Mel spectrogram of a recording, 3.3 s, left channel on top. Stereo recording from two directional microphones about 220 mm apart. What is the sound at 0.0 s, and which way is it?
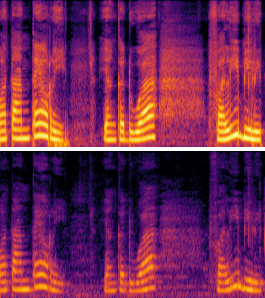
A woman's voice, 50° left (ahead or behind).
